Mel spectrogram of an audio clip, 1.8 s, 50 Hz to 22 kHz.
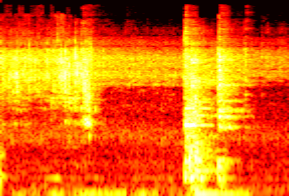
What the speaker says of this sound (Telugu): ఇప్పుడు నేను ఇందులో 1/2 లీటర్ వాటర్ యాడ్ చేసుకుంటాను.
